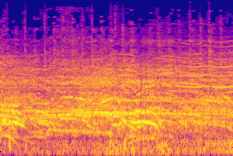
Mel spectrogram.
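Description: Many voices from players and spectators shouting and calling over one another during a football play, a continuous jumble with no single voice standing out.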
